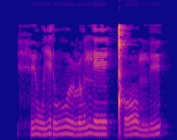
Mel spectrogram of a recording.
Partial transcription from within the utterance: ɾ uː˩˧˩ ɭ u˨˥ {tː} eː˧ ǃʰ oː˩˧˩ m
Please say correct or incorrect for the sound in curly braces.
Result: incorrect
